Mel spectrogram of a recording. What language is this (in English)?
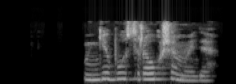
Uzbek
